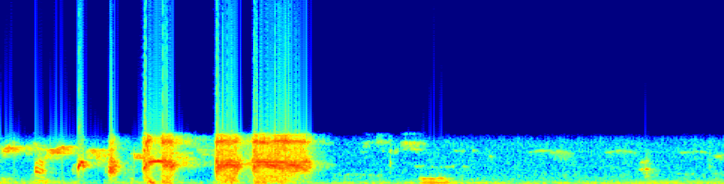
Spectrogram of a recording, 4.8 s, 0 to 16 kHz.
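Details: Partridge crowing from 2024: quick clipped notes leading into two loud rasping calls, followed by near silence with a few faint distant bird notes and a low hum.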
